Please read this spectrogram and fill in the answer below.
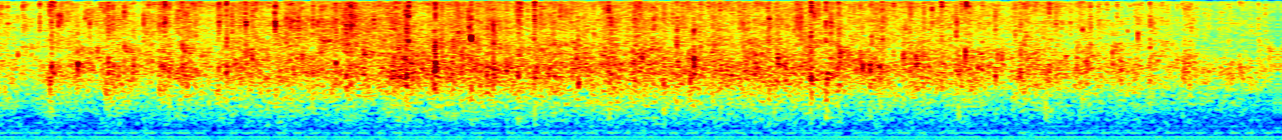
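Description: Audience applauding: a dense patter of many hands clapping that builds over the first couple of seconds and then slowly dies away.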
